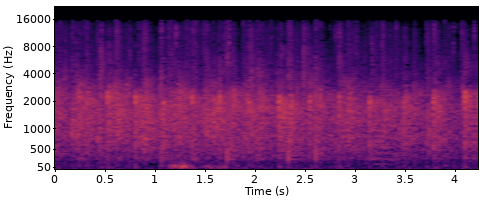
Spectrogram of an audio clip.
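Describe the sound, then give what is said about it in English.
Steady audience applause for the Pathfinders, a dense wash of many hands clapping at an even level throughout, with a few sharper individual claps standing out and no voices over it. “Y'all got to give yourself or give the Pathfinders a round of applause.”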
